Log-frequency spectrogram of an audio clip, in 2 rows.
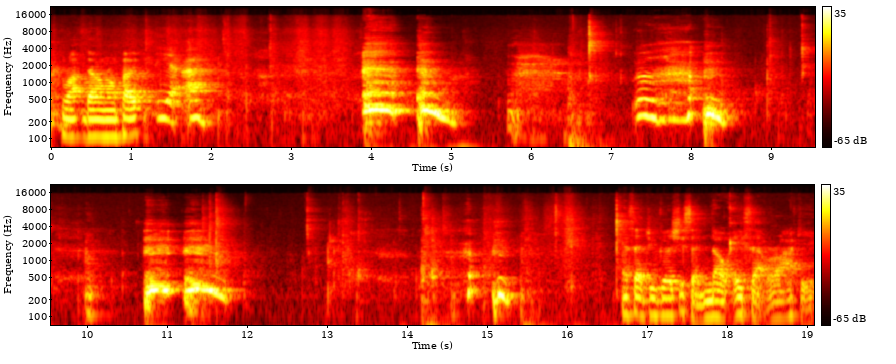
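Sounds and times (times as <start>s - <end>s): woman coughing: 3.9s - 5.2s, 7.4s - 8.6s, 10.7s - 11.8s, 14.7s - 15.5s.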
